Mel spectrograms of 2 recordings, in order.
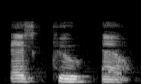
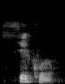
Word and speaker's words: SQL: Now, like I said, SQL is pronounced as SQL or SQL.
